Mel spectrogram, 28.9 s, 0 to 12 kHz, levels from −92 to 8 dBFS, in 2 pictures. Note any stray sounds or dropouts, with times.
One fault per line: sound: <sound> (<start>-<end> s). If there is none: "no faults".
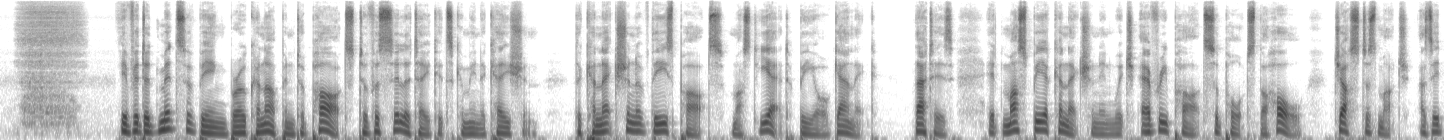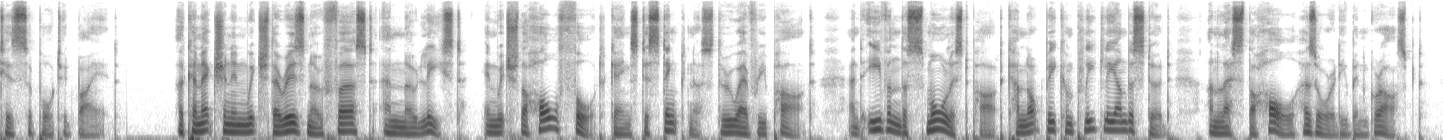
sound: sniff (0.1-0.9 s)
